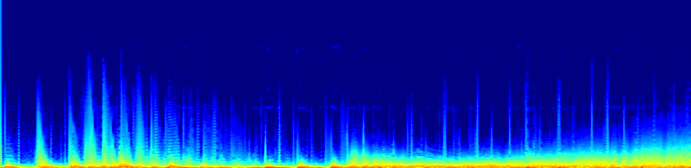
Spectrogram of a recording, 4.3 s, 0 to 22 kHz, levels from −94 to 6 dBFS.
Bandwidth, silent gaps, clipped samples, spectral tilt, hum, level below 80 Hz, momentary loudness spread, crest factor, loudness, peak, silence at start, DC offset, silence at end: 4.8 kHz; none; under 0.1%; -11 dB/octave; none; -26 dBFS; 3 LU; 14 dB; -20 LUFS; -6 dBFS; 0 s; under 0.1%; 0 s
